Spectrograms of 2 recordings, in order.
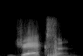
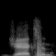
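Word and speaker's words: Jaxxon: But this one actually touches on the Big Green Rabbit Jackson, which cracks me up. It's, even though it's spelled J-A-X-X-O-N, I have a son named Jackson, so that always that cracks me up.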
